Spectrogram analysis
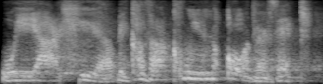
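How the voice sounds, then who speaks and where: A fierce alien brood mother, haughty and loyal. Her low voice swoops slowly and formally, echoing from a distance. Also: lively intonation. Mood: scornful. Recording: echoing, distant voice over game music.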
